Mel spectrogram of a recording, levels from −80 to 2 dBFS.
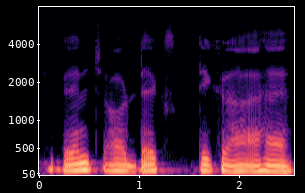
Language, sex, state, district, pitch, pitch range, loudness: Hindi, male, Bihar, Patna, 105 Hz, 100-110 Hz, -14 LUFS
